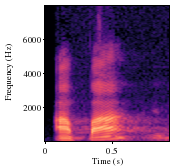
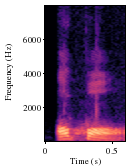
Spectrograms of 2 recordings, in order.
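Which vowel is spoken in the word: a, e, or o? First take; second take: a; o. First: The word is said with an a vowel. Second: The word is said with an o vowel. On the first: "ada yang bacanya A" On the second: "dan bacanya O"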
